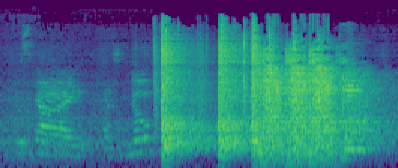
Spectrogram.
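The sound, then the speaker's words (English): Sharp gunshots fired during a police training simulation: a few loud, cracking bangs in quick succession follow a stretch of talk, and a noisy wash hangs on after each shot. “In both simulations, the officer has mere seconds to size up the scene before one of the actors pulls a gun.”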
